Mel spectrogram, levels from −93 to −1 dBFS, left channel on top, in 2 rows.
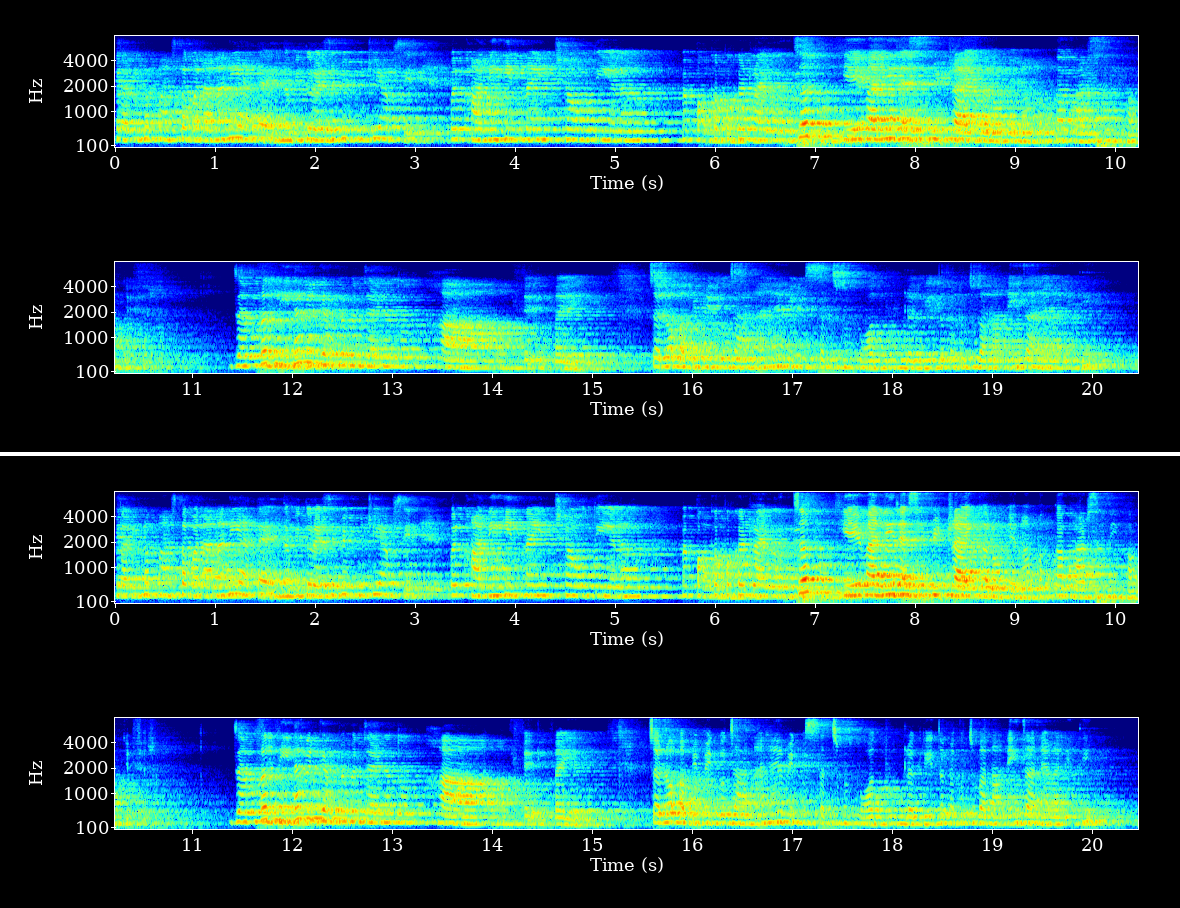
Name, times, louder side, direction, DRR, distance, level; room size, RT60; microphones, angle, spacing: voice 1, 0.0-7.2 11.4-13.2, right 1 dB, 25° right, -3 dB, 3.3 m, -29 dB
voice 2, 1.6-2.0 5.9-6.2 6.6-10.3 11.7-12.0 13.4-14.9 15.3-20.0, right 2 dB, 55° right, -1 dB, 4.1 m, -27 dB
24.0 x 13.5 x 9.9 m, 2.3 s
head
